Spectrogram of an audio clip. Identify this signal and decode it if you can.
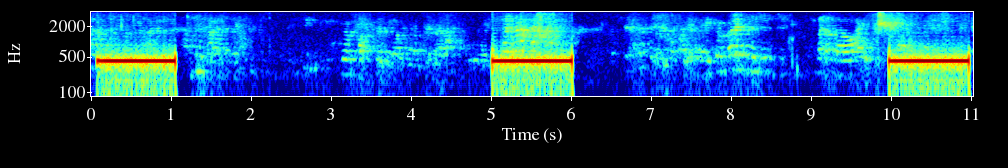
Ringback tone (Europe, 425 Hz), with speech.
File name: out- -2012- - - .194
